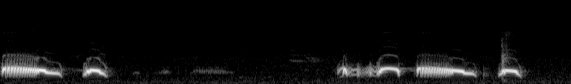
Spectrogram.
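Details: Continuous cooing of a spotted dove in the 'thúc gù' style: a long throbbing coo and a short arched coo, a silence of over two seconds, then the full phrase again with soft lead-in notes.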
